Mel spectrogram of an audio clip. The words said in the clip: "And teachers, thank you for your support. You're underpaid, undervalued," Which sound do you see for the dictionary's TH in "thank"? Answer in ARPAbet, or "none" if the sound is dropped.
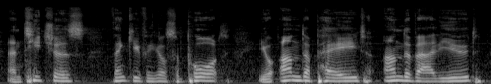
TH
